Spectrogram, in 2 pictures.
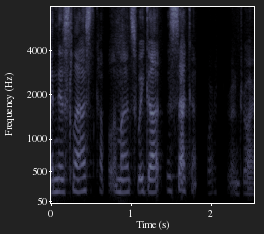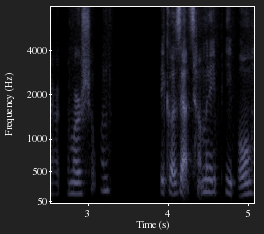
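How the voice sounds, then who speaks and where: A woman with an American accent, medium pitch and a dark, mellow tone, with vocal fry, at a fairly quick pace, in a dry, close sound with no echo. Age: 80s+. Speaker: public commenter at city council meeting. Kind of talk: public comment speech. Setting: council chamber.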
